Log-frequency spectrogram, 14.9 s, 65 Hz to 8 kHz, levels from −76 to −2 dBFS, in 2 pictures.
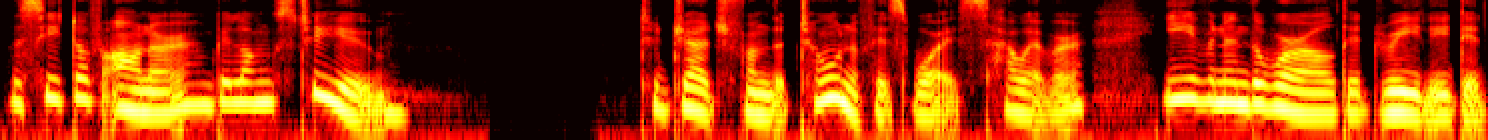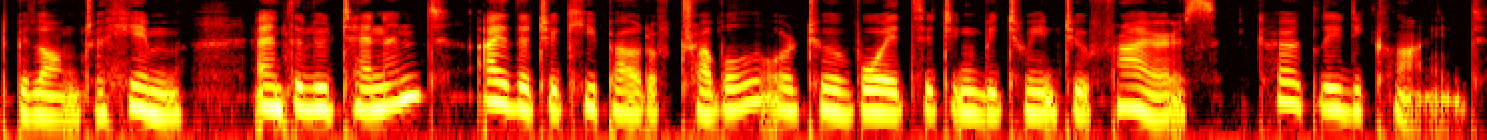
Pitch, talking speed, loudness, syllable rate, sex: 195 Hz, 175 wpm, -17 LUFS, 5.0 syllables/s, female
